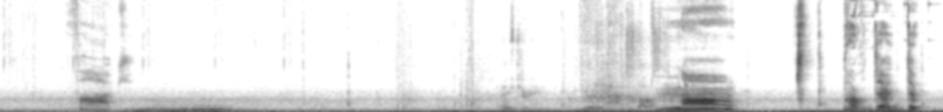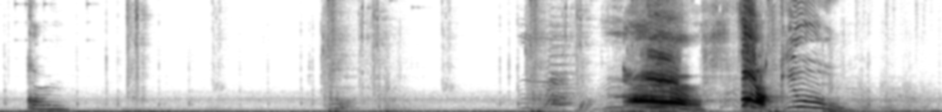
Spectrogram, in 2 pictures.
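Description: A young woman talks and exclaims loudly with animation, close to a microphone.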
